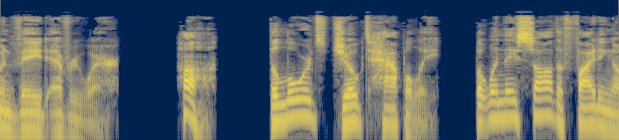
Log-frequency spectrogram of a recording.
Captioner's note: haha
